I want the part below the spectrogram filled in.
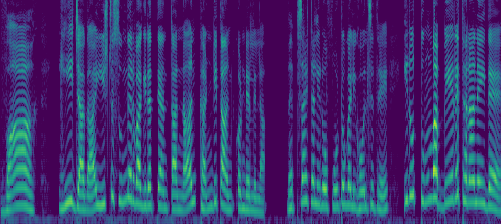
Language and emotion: Kannada, surprised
